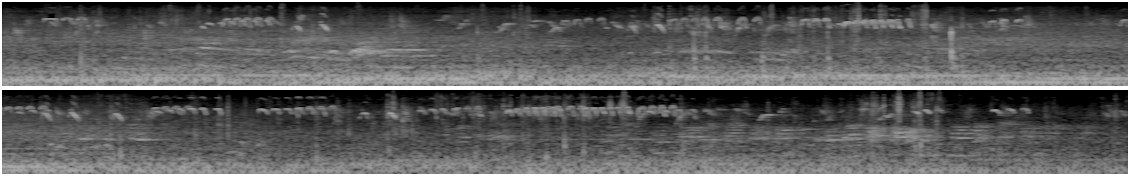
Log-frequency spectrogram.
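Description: Newly hatched chicks cheep rapidly in high, shrill peeps.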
